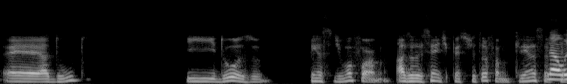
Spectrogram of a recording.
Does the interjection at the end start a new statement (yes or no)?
yes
